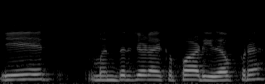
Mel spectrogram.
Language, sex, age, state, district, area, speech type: Dogri, female, 45-60, Jammu and Kashmir, Kathua, rural, spontaneous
